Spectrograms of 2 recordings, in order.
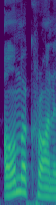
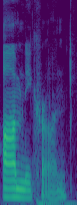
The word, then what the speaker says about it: Omicron: I've heard both, but I've heard that Omicron is correct, not Omnicron.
